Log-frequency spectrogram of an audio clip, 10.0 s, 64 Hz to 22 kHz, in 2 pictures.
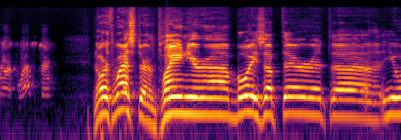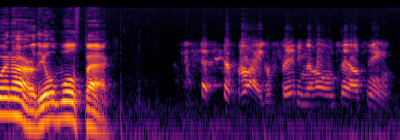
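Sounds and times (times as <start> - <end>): man talking over telephone: 0.0 - 6.5, 7.3 - 10.0.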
